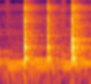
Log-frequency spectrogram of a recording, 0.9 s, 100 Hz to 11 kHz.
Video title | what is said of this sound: Strattos S7 2021, Review dan User Experience | kalau dipukul suaranya karbon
